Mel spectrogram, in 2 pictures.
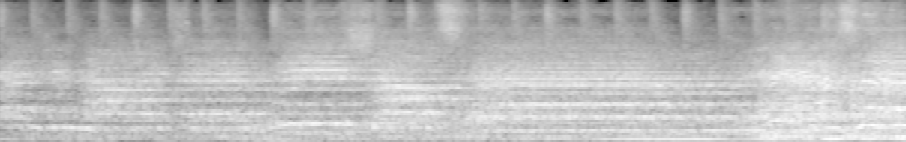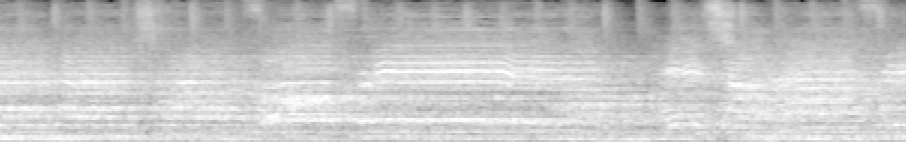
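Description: A large mass of voices singing a national anthem together in an arena, swelling steadily louder.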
